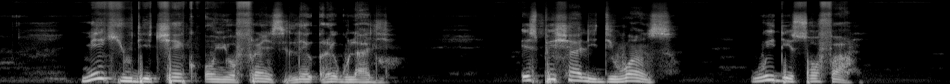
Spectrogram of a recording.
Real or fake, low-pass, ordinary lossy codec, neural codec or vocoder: fake; none; none; autoencoder, 48 kHz, 128 numbers a frame, DAC-VAE, trained on Japanese speech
